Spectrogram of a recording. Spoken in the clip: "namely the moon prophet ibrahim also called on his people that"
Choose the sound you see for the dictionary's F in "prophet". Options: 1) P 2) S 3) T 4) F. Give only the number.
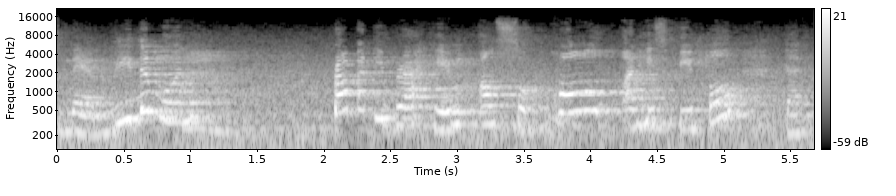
1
